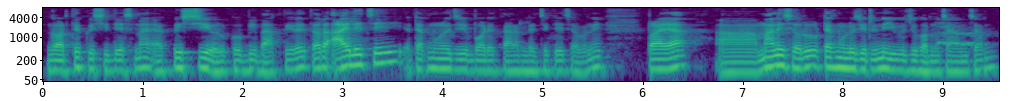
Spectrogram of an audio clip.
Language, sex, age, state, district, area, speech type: Nepali, male, 30-45, West Bengal, Kalimpong, rural, spontaneous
